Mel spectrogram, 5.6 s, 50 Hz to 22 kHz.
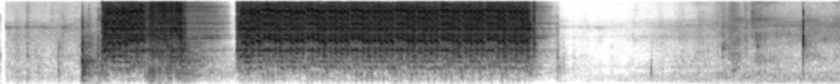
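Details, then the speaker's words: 1973 Dodge D100, first start attempt in 10 years on jumper cables: starter spins about four turns a second in two bursts but never catches; weak ignition spark, coil or electronic ignition box suspected. "okay figured out one problem it's definitely got weak fire and uh it's too weak to to start it anyway"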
